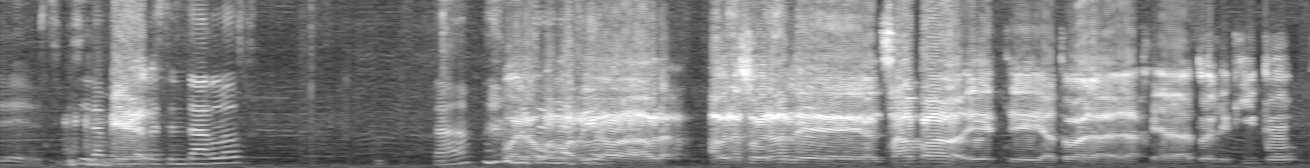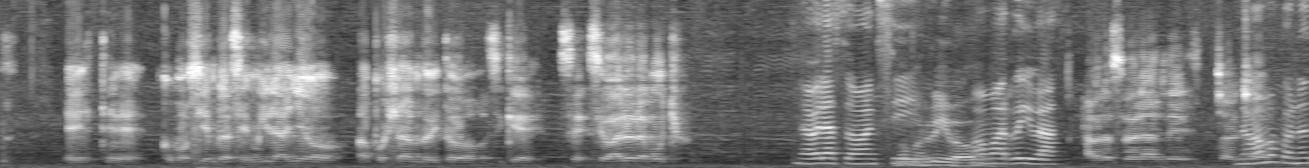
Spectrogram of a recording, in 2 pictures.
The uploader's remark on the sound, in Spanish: Nos comunicamos Por teléfono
